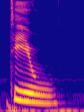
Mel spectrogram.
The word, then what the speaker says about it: teu: And your son, talking to a friend, have this in mind, is the possessive teu. Teu. Como se escreve teu? T-E-U. Teu. Quite similar to meu, if you remember.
